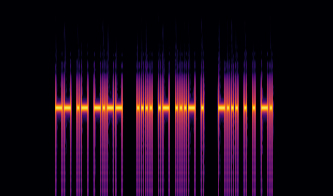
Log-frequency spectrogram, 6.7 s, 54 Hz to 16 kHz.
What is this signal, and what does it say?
Morse code, heard as a keyed tone, about 28 wpm, 700 Hz. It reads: MAY HAVE BEEN
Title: Sets of 3 Words 28wpm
